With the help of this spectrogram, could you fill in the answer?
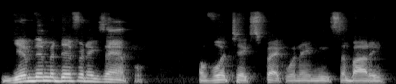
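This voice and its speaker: A man's voice: on the low side, sing-song, fast, a little mellow. A man talking as a podcast guest in casual conversation, earnest and emphatic, often repeating his affirmations and laughing between points.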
